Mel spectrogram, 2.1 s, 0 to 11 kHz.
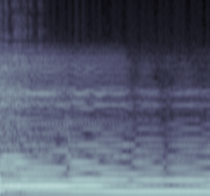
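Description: A single distorted electric guitar note on the 4th fret of the low E string, struck with an upstroke, rings out steadily with effects and sustains alone until its brightness fades.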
